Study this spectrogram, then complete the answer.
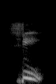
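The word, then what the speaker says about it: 四: is 4 o'clock now, then it will be pronounced as she. She. Okay. Okay. So four as in yawn or she. Yeah. Okay, ma'am. 4 can be pronounced as yon or she.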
